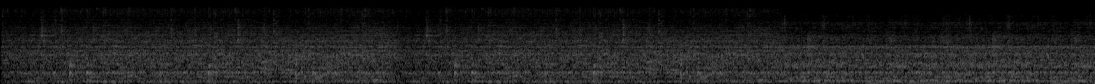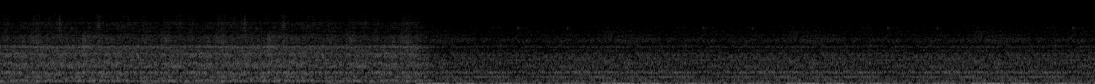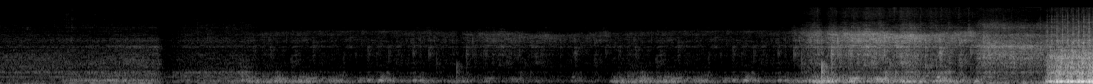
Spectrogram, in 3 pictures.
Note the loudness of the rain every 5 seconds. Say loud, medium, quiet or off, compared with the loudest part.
quiet, quiet, quiet, quiet, quiet, quiet, loud.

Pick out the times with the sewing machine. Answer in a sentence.
The sewing machine can be heard from 30.9 to 32.7 s.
